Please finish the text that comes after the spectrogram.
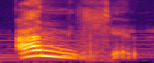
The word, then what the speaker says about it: ángel: La palabra ángel. Los angelitos también tienen acento en su nombre. ¿En la vocal? Muy bien, en la vocal A.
